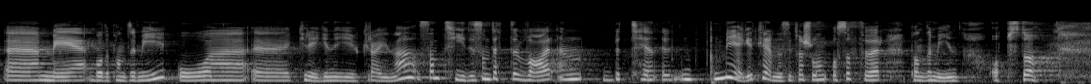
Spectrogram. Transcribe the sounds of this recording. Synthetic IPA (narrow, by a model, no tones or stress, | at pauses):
mɛboːd̪əpʰɑnd̪ɛmiːʔɔ | kʰɾiːɡənɪʉkʰɾɑiːnɑsɑmt̪ʰiːd̪ɪsɔmd̪ɛt̪ːəʋɑɾɛn | bət̪ʰɛ | meːɡət̪kʰɾeːʋnəsɪt̪ʋɑʂuːnɔsːɔføːɾpʰɑnd̪əmiːənʔɔpst̪uː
